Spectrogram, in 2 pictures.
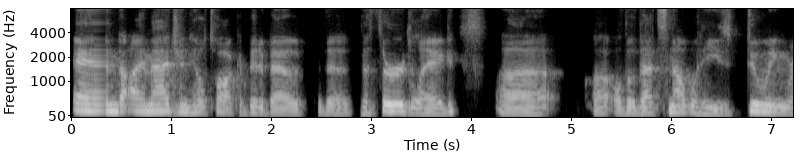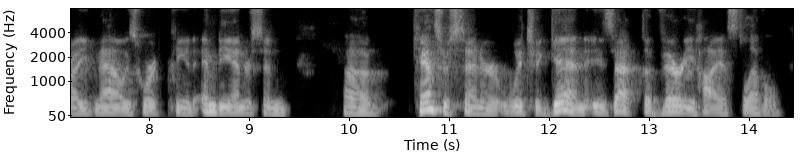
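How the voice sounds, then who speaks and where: A man hosting an online lecture, introducing the guest in a measured way, with frequent uh fillers. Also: medium pitch. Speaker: host introducing a speaker. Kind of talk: formal introduction. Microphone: video call.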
